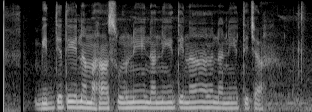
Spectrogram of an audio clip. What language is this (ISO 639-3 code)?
san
